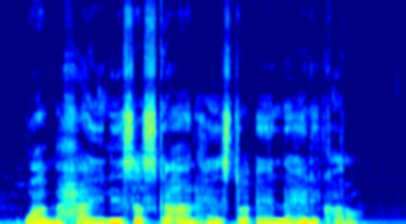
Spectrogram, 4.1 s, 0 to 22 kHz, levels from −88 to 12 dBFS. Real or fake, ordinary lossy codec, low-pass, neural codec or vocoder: real; none; none; none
